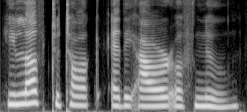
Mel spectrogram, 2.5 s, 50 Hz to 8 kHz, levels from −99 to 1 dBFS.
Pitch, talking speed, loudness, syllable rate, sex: 230 Hz, 220 wpm, -16 LUFS, 4.6 syllables/s, female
